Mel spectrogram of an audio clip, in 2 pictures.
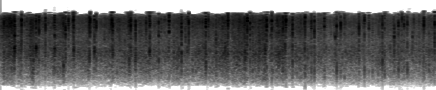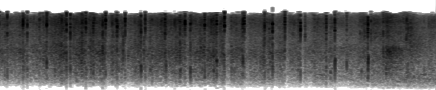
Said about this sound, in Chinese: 在欢迎我们的讲员以前，能不能够请大家等一会用最热烈的德州的掌声欢迎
